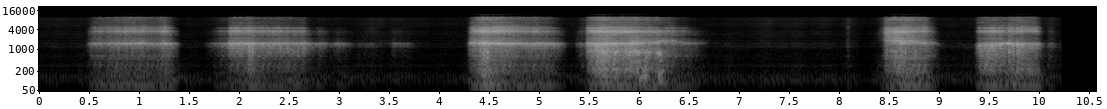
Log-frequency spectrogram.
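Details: A simulated dog snoring sound effect: six long, harsh, airy breath noises in pairs, about 16 a minute.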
